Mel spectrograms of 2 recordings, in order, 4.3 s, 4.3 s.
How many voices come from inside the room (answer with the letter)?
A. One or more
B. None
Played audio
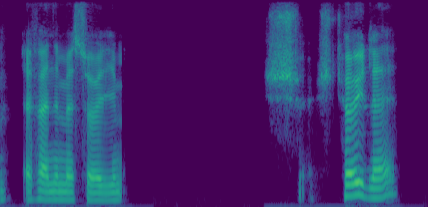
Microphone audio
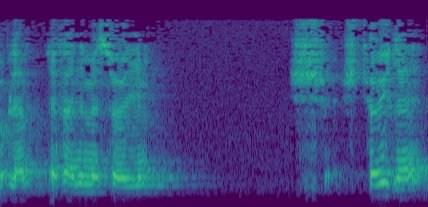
B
